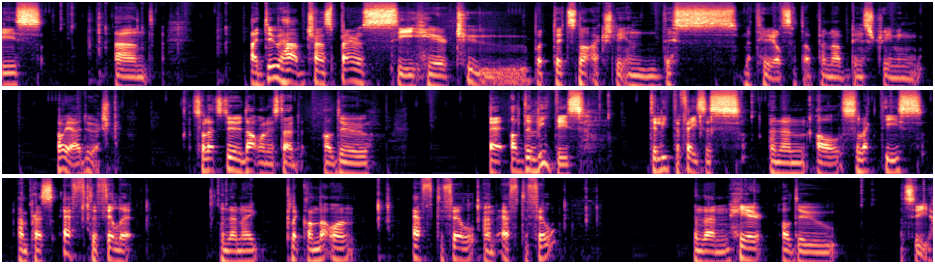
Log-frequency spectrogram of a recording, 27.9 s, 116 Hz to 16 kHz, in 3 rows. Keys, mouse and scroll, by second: 0.3 click, 0.8 middle click, 1.1 middle click, 1.9 shift+middle click, 7.6 click, 10.6 middle click, 11.4 right click, 14.3 Delete, 15.8 a, 16.0 a, 16.5 click, 17.2 2, 17.5 click, 17.8 shift+click, 18.6 shift+click, 19.0 f, 19.1 f, 19.5 middle click, 20.5 click, 20.8 middle click, 22.6 f, 22.6 middle click, 23.1 f, 23.7 middle click, 24.3 3, 24.5 click, 25.0 middle click.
